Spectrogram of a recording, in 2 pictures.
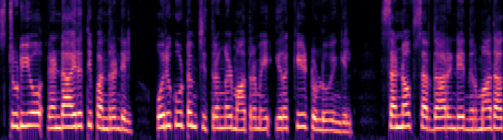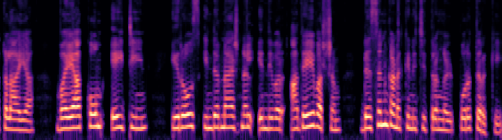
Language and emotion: Malayalam, neutral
